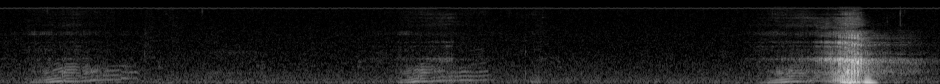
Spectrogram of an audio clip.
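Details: Three low, buzzing snores spaced about four seconds apart, roughly 16 breaths a minute, the last ending in a louder snort. Snoring.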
